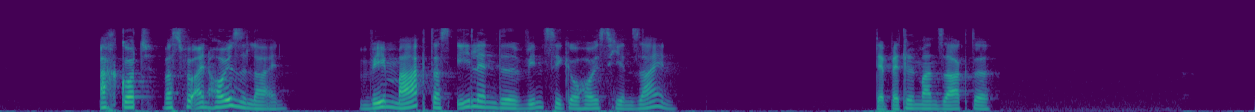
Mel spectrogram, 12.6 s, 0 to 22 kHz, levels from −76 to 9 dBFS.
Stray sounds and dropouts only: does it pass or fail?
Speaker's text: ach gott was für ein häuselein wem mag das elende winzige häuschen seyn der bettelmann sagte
pass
